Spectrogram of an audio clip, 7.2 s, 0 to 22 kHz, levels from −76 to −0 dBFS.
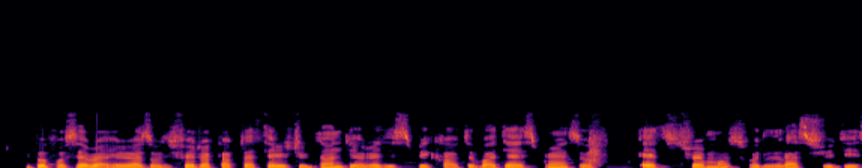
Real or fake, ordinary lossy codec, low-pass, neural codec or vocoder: real; Opus, 64 kbps; 7.2 kHz; none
